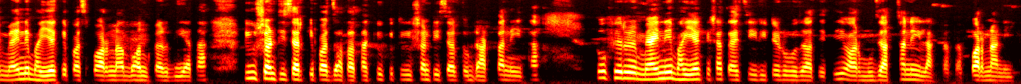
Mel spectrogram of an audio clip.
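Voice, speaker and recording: A woman's voice: medium pitch, no room sound, muffled recording. Frank middle-aged mother, dry close voice. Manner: frank and down-to-earth, with many "uh" pauses. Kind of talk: casual advice vlog to parents.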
